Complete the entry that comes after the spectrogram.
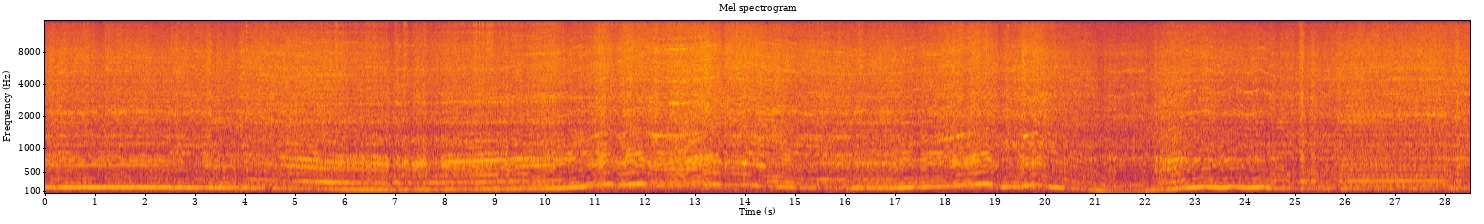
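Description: Volvo 242 track car's engine, heard from inside the cabin, running hard around a circuit. Its note climbs and falls again and again as it accelerates and backs off, and drops lowest a little past two-thirds through before climbing again.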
